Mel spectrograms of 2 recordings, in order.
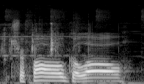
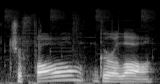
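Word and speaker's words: Trafalgar: Trafal Gal. Trafal Gal. Trafal Golal. Sounds like one word, but that's how you say it.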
